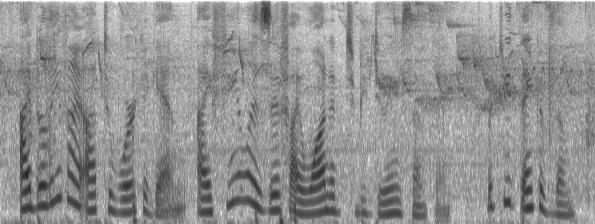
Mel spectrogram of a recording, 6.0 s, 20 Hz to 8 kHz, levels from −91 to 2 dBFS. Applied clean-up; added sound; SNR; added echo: none; Bird; 10 dB; none.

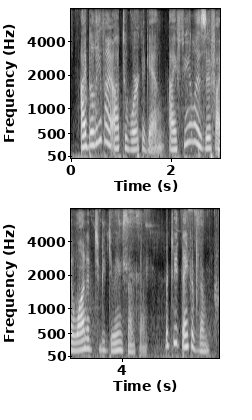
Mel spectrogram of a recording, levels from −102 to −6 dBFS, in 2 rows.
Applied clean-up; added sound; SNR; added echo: neural separator model SepFormer DNS4.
